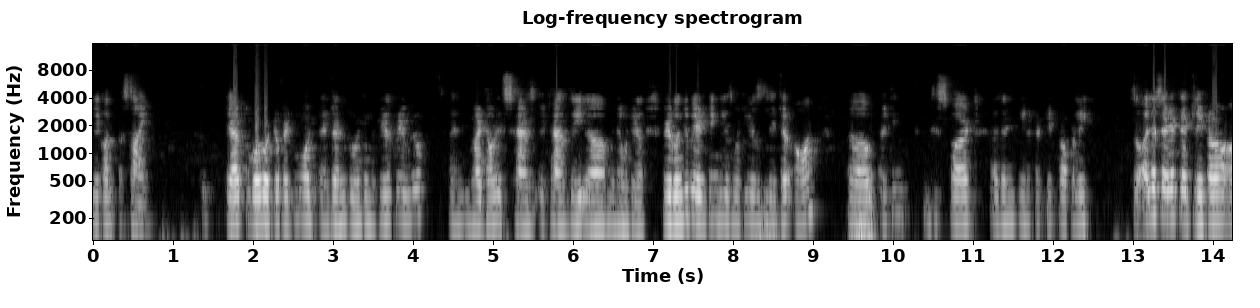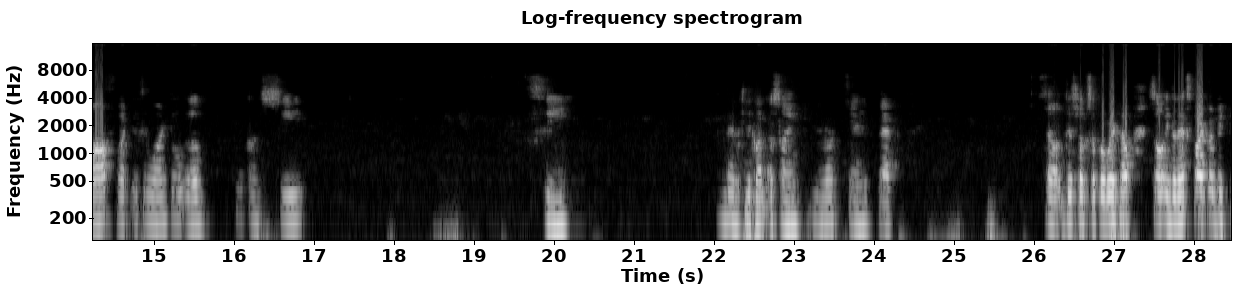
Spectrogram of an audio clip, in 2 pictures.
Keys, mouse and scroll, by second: 0.4 click, 1.5 Tab, 2.2 z, 4.4-7.3 middle drag, 7.4-10.4 middle drag, 10.8-12.3 scroll up 1, 12.3 b, 13.0 Tab, 14.6 b, 16.9-18.4 middle drag, 19.8-22.5 middle drag, 22.5 click, 24.6 Tab, 25.1-28.1 middle drag.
